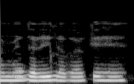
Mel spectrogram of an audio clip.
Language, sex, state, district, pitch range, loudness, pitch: Hindi, female, Arunachal Pradesh, Longding, 180-185 Hz, -13 LUFS, 185 Hz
